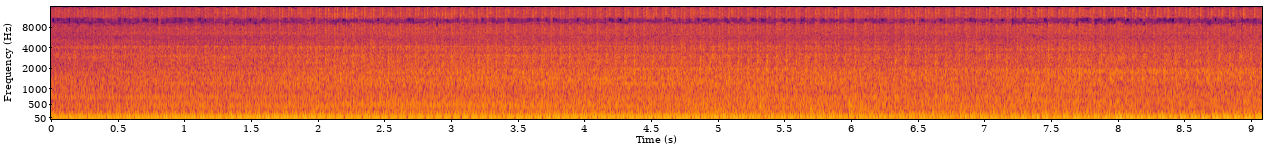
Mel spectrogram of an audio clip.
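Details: Briggs & Stratton Vanguard V-twin on a Vermeer SC362 stump cutter, idling after bent push rod replacement and valve lash adjustment; even steady low thrum, no skips or uneven pulses, smoother than before with minimal vibration.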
